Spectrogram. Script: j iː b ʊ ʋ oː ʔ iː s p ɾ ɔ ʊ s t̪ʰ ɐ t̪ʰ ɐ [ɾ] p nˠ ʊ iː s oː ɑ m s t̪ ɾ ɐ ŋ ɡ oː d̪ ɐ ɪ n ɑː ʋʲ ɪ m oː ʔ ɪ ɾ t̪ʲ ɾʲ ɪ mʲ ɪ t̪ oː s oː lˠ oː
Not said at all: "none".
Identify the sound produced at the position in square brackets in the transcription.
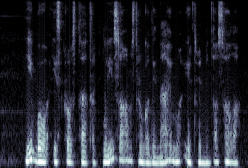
ɾ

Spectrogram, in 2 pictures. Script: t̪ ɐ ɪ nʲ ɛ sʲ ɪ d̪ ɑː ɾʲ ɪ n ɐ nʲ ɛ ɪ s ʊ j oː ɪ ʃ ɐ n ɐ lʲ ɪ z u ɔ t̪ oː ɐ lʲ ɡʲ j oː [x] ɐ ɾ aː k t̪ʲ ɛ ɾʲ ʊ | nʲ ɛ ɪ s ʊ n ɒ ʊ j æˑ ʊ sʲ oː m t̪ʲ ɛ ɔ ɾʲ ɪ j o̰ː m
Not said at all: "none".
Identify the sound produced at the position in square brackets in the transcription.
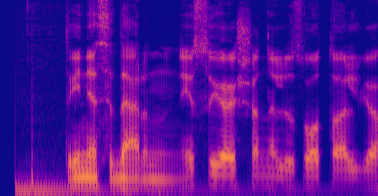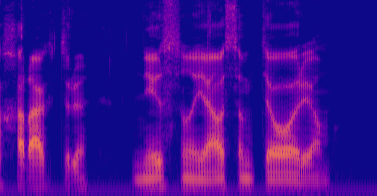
x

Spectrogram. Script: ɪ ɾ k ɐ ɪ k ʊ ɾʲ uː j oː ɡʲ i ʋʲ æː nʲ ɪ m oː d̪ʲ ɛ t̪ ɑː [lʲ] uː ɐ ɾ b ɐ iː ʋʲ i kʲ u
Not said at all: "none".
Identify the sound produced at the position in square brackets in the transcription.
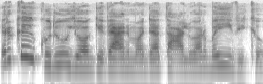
lʲ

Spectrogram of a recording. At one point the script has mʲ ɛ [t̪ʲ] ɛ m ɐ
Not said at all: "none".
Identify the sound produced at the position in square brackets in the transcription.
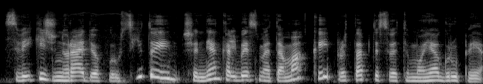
t̪ʲ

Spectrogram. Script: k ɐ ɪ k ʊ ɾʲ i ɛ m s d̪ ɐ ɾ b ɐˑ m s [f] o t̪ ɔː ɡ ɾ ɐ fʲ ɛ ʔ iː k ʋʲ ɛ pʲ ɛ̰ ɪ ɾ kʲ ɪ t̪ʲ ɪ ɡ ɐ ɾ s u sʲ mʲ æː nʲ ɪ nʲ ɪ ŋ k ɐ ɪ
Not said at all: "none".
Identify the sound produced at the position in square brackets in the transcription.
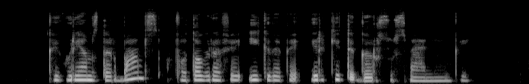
f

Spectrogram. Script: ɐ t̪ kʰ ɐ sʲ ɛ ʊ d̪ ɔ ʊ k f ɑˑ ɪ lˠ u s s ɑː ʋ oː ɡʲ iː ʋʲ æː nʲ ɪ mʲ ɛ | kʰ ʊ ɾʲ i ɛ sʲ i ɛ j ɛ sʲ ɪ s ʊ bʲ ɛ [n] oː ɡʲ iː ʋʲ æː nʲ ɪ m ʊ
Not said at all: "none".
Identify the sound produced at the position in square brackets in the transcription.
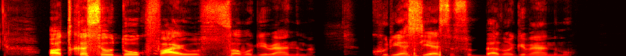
n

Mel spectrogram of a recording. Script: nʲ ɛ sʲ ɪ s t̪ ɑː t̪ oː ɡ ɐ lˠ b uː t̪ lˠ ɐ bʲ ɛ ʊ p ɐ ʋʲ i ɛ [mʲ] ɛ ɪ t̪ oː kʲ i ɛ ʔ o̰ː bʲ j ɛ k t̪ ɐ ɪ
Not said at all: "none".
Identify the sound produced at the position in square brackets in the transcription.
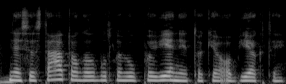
nʲ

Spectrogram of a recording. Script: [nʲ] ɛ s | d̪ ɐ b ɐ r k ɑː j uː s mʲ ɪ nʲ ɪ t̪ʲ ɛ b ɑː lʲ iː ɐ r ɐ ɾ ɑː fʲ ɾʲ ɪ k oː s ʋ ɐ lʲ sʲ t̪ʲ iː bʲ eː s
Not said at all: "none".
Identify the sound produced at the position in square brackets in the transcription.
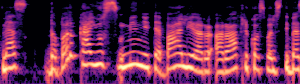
mʲ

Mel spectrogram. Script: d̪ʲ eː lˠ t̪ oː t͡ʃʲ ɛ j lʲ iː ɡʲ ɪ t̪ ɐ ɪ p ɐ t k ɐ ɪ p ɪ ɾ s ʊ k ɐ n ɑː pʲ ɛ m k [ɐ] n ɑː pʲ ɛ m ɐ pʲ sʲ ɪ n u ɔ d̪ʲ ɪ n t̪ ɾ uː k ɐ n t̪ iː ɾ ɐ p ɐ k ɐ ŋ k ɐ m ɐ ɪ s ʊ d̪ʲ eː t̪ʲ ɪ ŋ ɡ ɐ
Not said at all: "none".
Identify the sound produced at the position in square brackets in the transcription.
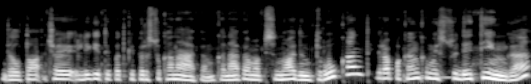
ɐ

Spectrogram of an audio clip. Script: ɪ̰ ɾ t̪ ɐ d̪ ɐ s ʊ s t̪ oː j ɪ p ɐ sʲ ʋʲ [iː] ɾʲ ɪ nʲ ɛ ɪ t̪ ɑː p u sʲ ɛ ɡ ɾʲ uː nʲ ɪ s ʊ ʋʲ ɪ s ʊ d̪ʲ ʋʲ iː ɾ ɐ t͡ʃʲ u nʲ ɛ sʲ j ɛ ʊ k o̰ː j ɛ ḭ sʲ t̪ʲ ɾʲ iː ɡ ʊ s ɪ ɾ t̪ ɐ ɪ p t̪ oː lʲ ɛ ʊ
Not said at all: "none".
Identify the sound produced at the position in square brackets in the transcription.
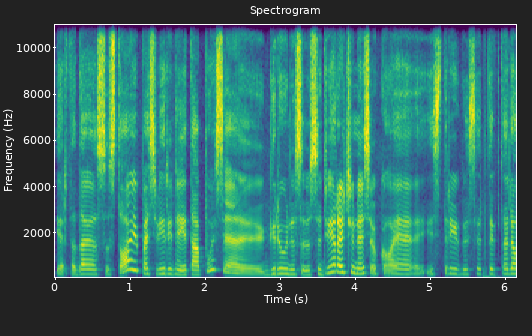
iː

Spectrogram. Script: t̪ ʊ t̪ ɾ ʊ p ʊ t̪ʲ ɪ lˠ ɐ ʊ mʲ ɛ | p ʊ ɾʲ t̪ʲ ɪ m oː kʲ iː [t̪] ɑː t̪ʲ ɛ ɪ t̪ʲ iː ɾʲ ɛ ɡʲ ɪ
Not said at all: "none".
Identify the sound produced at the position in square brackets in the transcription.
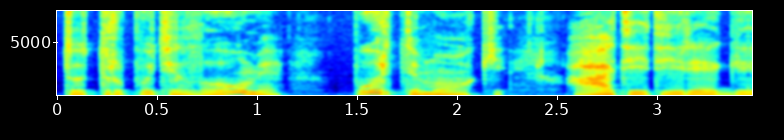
none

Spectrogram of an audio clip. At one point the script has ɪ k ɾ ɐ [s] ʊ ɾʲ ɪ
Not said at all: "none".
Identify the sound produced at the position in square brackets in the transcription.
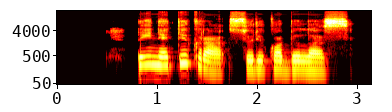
s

